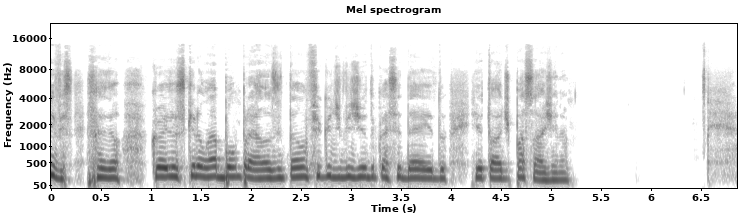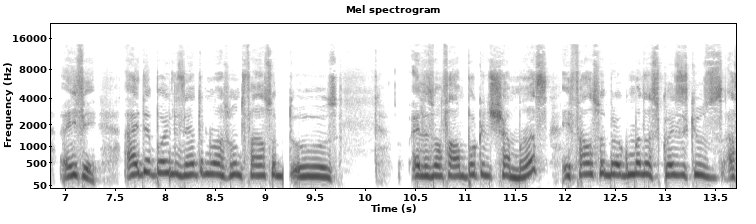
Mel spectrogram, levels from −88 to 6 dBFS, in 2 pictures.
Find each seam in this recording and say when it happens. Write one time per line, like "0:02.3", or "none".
0:08.1
0:09.2
0:12.0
